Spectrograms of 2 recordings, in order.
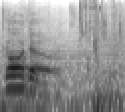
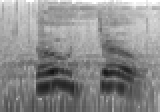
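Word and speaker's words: Godot: walking in I'm sorry not Gordo go do yeah this is how you pronounce apparently all right um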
